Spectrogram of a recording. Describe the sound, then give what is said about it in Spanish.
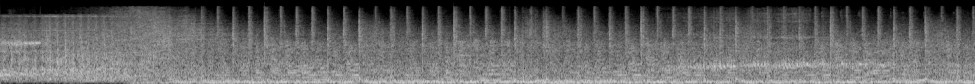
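A helicopter runs loud, its rotor beating in a rapid steady chop over a continuous engine roar that fills the whole clip without letup. “Vayan, por favor. Allá está el helicóptero. Todos se encaminan hacia el helicóptero.”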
